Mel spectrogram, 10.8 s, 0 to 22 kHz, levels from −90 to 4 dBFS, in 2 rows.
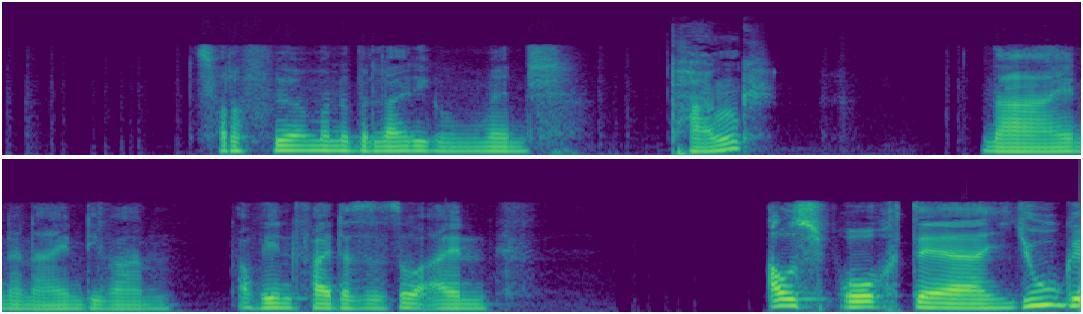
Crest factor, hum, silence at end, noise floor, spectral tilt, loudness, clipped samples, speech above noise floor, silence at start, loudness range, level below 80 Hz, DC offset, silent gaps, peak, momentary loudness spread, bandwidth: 18 dB; none; 0 s; -71 dBFS; -6 dB/octave; -19 LUFS; under 0.1%; 53 dB; 1 s; 6 LU; -50 dBFS; under 0.1%; 8.49-8.55 s, 8.65-8.71 s, 8.80-9.21 s; -2 dBFS; 15 LU; 7.4 kHz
